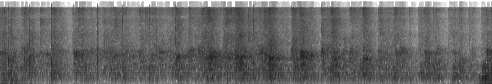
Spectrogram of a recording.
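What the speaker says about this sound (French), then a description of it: "comme Olène ne mérite pas un applaudissement si faible" An audience at a municipal library inauguration ceremony in Anse-à-Veau claps in a steady, fairly loud wash of applause that lasts throughout.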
